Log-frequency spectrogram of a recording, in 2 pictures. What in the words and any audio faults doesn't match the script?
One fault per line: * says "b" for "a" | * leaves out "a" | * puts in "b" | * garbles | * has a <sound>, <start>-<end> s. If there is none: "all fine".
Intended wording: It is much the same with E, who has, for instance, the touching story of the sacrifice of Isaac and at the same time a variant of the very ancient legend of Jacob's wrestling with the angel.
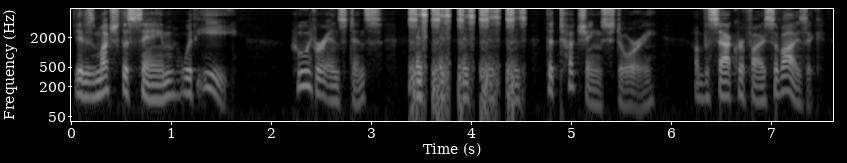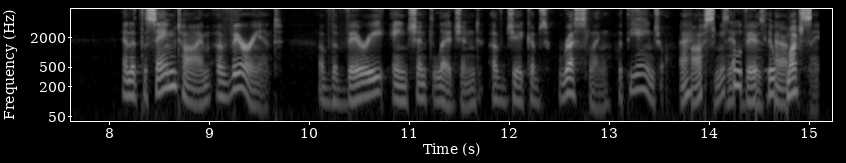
* leaves out "has"
* has a laugh, 3.4-4.6 s
* garbles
